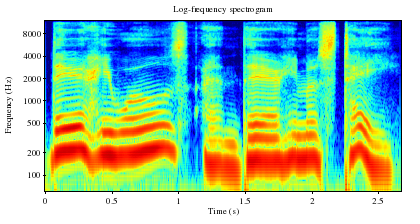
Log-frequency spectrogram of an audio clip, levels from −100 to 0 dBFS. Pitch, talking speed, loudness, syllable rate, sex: 175 Hz, 180 wpm, -15 LUFS, 4.1 syllables/s, male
